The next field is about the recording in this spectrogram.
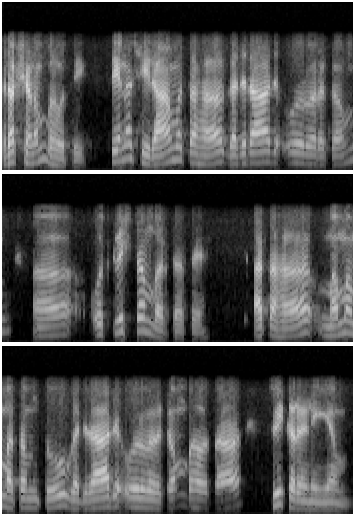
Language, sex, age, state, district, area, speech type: Sanskrit, male, 18-30, Rajasthan, Jodhpur, urban, conversation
